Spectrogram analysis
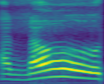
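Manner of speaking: normal talking voice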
